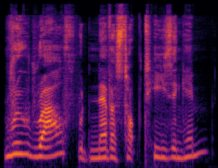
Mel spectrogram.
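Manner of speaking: usual speaking voice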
